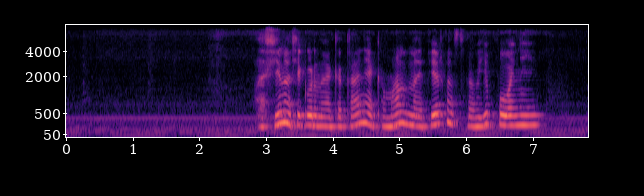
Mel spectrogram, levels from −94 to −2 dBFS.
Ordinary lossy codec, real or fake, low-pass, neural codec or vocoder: Opus, 32 kbps; fake; 7.2 kHz; autoencoder, 48 kHz, 128 numbers a frame, DAC-VAE, trained on Japanese speech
